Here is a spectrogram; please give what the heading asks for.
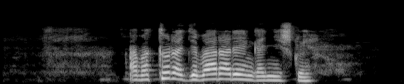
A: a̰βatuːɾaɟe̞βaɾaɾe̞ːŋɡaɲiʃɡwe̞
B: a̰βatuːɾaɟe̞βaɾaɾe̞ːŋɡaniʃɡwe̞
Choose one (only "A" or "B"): A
